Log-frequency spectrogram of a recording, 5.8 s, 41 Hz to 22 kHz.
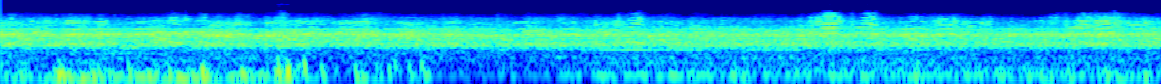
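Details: Snow geese in a vast migrating flock, reported as reaching 100,000 birds, give a relentless chorus of harsh, yapping honks; a few lower thumps sound near the start beneath the overlapping calls.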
